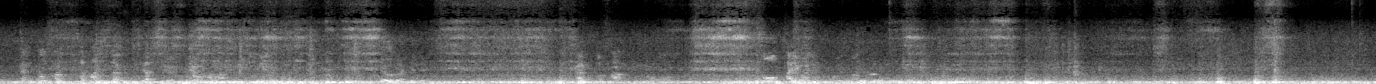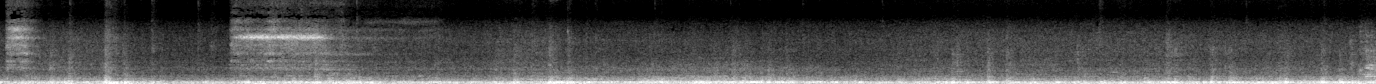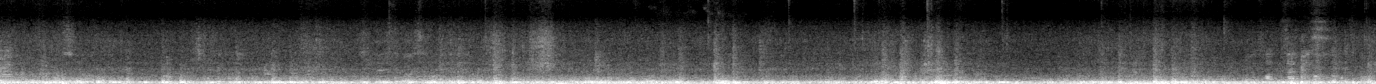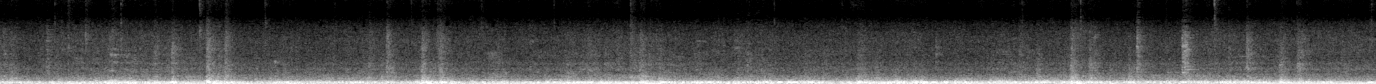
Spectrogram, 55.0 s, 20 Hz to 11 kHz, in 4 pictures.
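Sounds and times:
train wheels rumbling on rail: 0.0 - 55.0
high wheel squeals: 16.1 - 17.6.

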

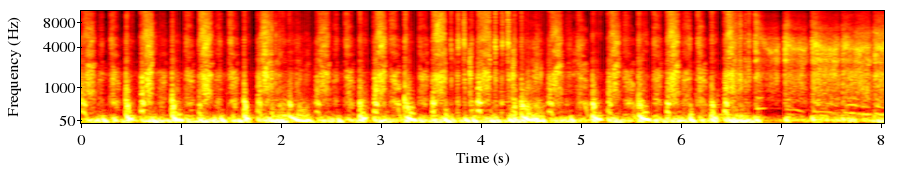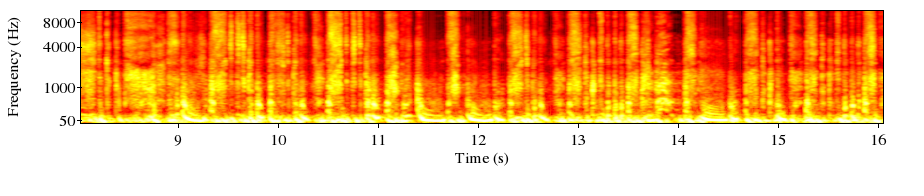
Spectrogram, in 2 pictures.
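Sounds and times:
beatboxing through microphone: 0.0 - 16.0.

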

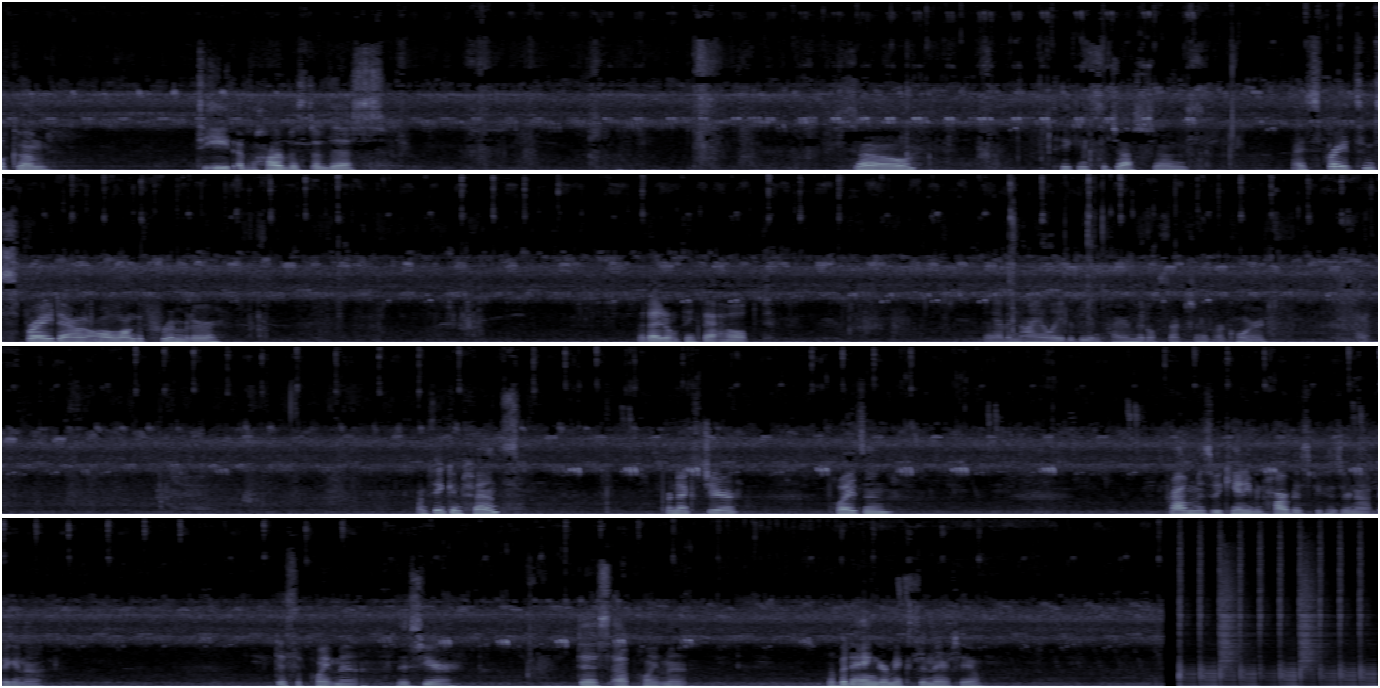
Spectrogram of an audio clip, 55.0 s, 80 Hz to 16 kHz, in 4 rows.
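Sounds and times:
crickets chirping: 0.0 - 53.0.

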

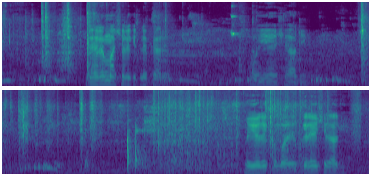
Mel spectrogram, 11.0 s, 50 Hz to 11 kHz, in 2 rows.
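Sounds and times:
pigeons cooing: 0.0 - 10.1.

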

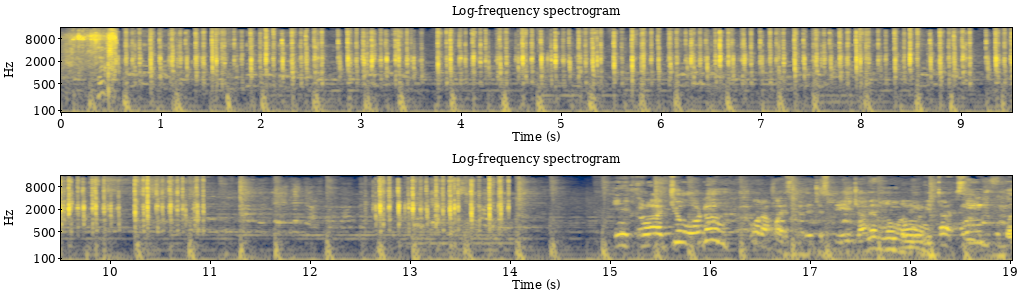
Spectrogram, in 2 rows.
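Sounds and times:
rapid keyboard typing: 0.0 - 11.0, 12.5 - 14.0.

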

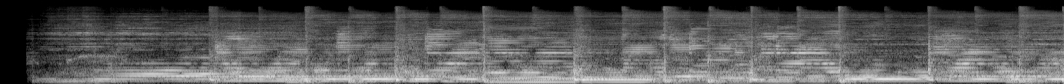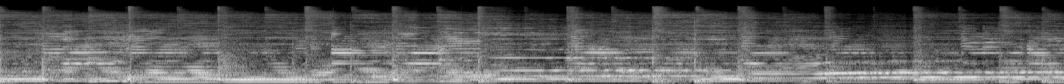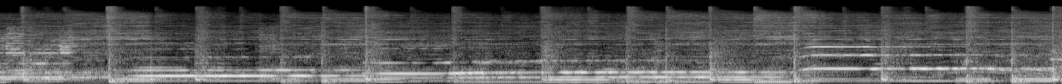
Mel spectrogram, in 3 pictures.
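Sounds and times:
bass guitar: 0.3 - 31.9
drum kit beat: 0.3 - 31.9
electric guitar: 0.3 - 31.9
keyboards: 0.3 - 31.9.

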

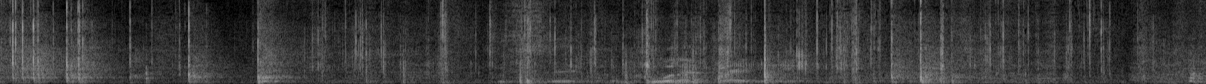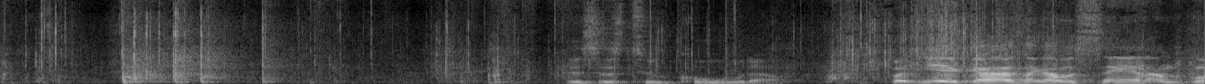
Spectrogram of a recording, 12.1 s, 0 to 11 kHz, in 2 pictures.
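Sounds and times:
plastic bag crinkling: 0.0 - 12.0
cardboard scraping: 8.4 - 12.0.

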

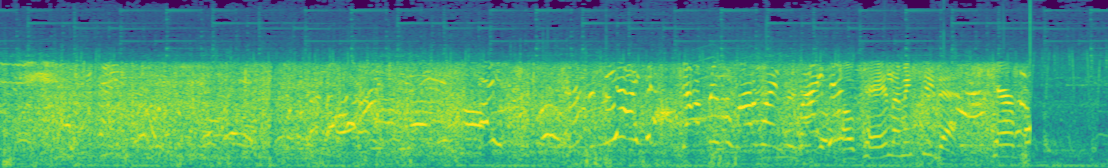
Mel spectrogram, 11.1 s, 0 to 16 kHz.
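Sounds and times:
children calling out: 0.0 - 10.4
creek water flowing over rock: 0.0 - 10.8.

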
